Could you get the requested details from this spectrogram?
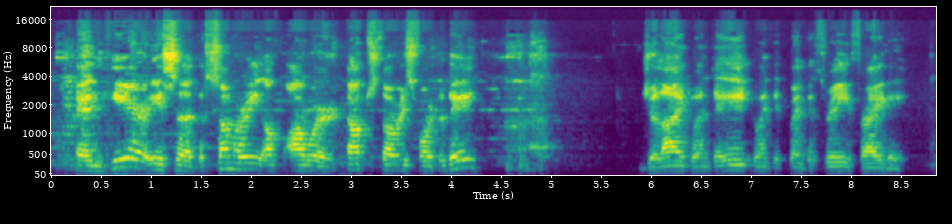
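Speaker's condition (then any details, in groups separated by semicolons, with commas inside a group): No condition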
